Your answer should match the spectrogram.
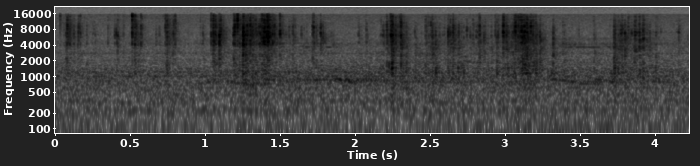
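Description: Near silence, with faint, scattered crinkles of a foil card-pack wrapper being handled and opened.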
